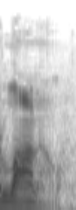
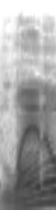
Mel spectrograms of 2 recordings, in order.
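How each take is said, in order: First: Lano with an open back A, LAH-noh; pronunciation option. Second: Lano with a short front A, as in "land"; pronunciation option. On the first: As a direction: say Lano with "ah" in the first syllable. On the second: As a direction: say Lano as LAN-oh. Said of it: "is it Lano or Lano". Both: Shown as a demonstration.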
